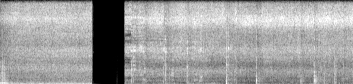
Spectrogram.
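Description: Food stir-fried in a small pan sizzles loudly and steadily, with a spatula scraping and tapping against the metal at irregular intervals; the sizzle cuts out briefly partway through, then resumes with the same clatter.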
